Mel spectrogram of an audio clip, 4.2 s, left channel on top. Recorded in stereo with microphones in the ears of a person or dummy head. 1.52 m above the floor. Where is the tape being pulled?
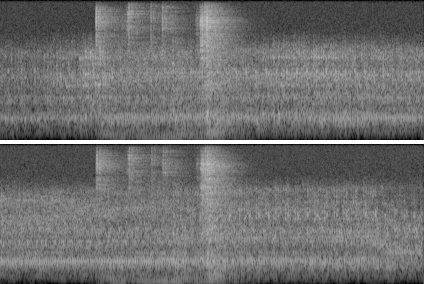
55° left (ahead or behind), 5.5 m.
